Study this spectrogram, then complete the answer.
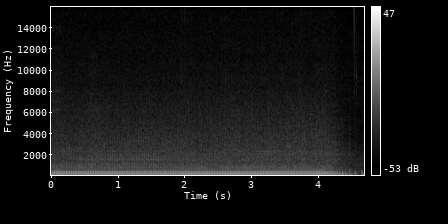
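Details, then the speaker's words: Spitfire model aircraft engine, first start of the day, spun by an electric starter on two 5S 4000 mAh packs with ignition off and choke on. Smooth steady whir, pitch rising slightly as fuel is drawn in; normal cranking. "I'll spin this over just with the ignition off and the choke on and uh you'll hear it start to speed up"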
